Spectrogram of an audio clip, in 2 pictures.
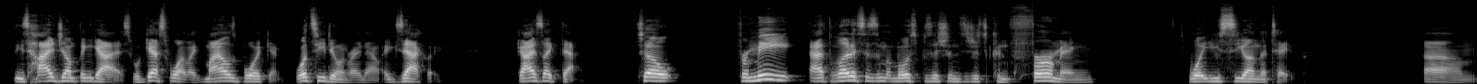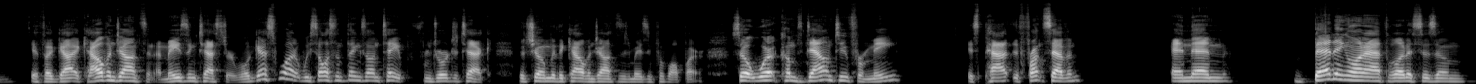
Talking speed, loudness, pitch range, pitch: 170 wpm, -19 LUFS, 130-170 Hz, 150 Hz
